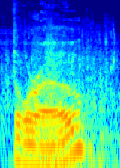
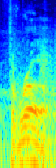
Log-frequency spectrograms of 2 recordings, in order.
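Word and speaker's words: Thoreau: Thoro. Thoro. It's not like you guys are saying thorough.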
